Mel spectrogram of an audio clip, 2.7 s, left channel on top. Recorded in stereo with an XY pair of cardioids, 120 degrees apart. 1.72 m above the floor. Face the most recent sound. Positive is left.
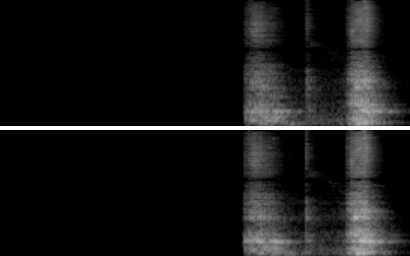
turn(degrees=-65)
